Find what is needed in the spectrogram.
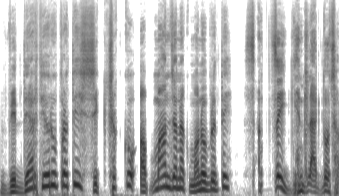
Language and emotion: Nepali, disgusted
